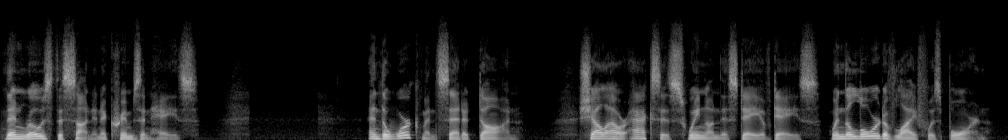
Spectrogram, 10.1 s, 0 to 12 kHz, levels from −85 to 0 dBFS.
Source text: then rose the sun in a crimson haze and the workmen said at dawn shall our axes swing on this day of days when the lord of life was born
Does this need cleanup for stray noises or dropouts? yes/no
no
